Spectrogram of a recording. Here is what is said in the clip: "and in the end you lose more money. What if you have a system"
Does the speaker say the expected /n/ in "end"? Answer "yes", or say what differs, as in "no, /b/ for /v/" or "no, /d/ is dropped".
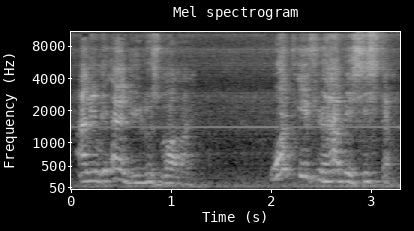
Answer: no, /n/ is dropped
